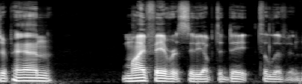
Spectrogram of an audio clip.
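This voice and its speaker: In a very clean recording with a silent background and a dry, close sound with no echo, a man with a New York accent talks in a very deep, low pitch with ordinary pitch variation. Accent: New York American. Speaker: designer. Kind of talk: casual chat.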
